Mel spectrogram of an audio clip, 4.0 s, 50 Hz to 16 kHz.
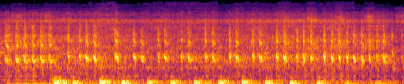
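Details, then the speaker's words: Neglected 2011 Yamaha FZ1 motorcycle, first run after sitting: loud, crisp exhaust pulses beat evenly at a quick idle with no misses or knocks; the bike runs properly. "There we go. It's so loud."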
